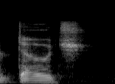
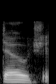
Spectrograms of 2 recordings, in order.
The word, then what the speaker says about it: Doge: Oh God, not called Doggy Coin. That's not how you pronounce it. – But I prefer Doge. – That's the word. That's how you pronounce it. Doge.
